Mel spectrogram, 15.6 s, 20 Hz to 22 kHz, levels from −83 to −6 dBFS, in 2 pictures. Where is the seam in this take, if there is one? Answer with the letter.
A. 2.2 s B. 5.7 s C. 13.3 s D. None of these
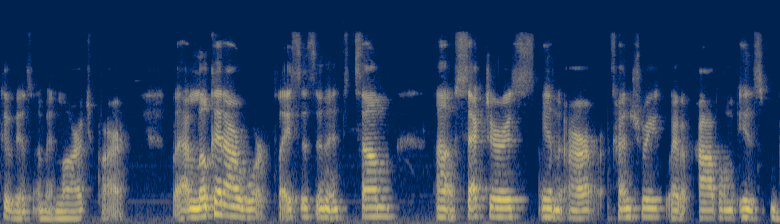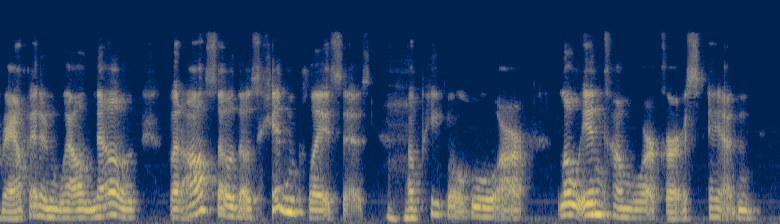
B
